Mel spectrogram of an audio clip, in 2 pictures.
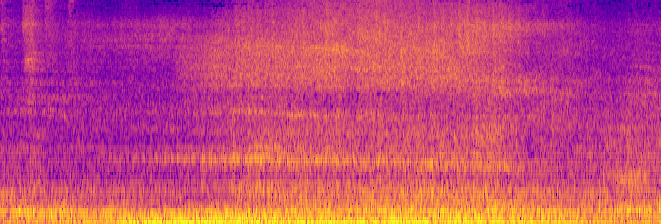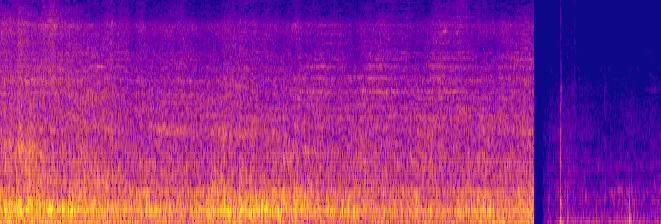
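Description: Double-stack container freight train passing close by at speed: a steady, loud rumble of wheels and cars on the rails. It cuts off suddenly near the end, leaving only quiet platform background.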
